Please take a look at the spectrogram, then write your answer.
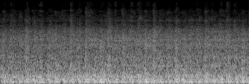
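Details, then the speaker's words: Haier i-Pro Series 7 HW100-B14979S 10 kg washer, under 10 months old, light load, speeding up to 1400 rpm spin: heavy rough low rumble and clattering from deep at the back, once quiet; drum bearing failure suspected. "starting to speed up now this is the clattering sound that we've started to get it was really really quiet before you hardly heard it heard it going"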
